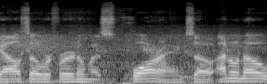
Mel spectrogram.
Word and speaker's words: Hwoarang: one is uh hang I think the technical pronunciation is farang but uh for whatever reason the uh just the game itself in this one in particular I mean like they say how wrong whenever you pick them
